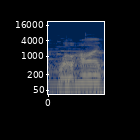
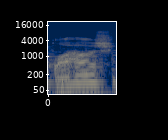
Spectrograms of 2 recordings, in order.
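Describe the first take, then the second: First: It is said closer to a Swedish pronunciation. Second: It is said with an English-style pronunciation. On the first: "it's honestly closer to Blowhigh, but I'm still saying that wrong" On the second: "the people that don't even try to do the Swedish pronunciation. They say Blahaj"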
